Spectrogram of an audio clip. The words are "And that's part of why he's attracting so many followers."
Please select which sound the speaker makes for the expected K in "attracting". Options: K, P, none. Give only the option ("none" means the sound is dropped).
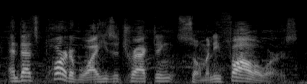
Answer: K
